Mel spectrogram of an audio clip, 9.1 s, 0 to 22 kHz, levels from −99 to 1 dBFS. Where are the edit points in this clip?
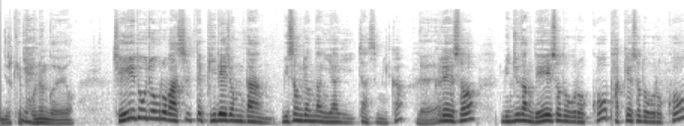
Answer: none

